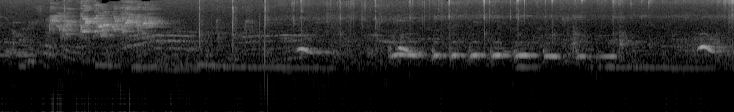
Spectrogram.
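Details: ['Zebra dove of the Bangkok strain from Kertosono, Nganjuk, in bekur manggung style: scattered upslurred notes then a rapid run of seven soft rolling coos, followed by a lone note, with a low drone and faint clicks behind.']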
